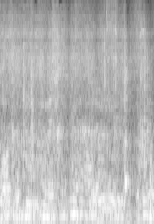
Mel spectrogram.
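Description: Brown paper rustling and scraping as it is folded and slid by hand on a worktable, a continuous rough hiss.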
